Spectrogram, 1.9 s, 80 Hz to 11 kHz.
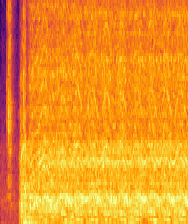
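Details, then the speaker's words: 1972 Toyota Land Cruiser FJ40 petrol engine, sat about 40 years, points ignition: starter cranks evenly but engine never catches; bad condenser suspected, not confirmed. Crank, no start. "all right hold on still nothing try it again all right still nothing I wonder if we have yeah it is I wonder if we have a bad condenser"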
